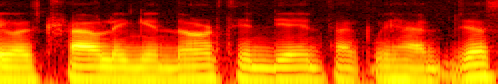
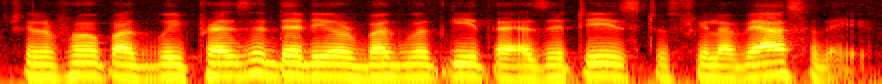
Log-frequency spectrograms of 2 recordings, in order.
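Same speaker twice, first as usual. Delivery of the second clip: loud, lightly humorous report; humorous announcement; 2 semitones higher, 7 dB louder than usual. Retold or imitated. Disciple reporting to Prabhupada from Badrikashram, humorous announcement. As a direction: proudly announce it, half in jest. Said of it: "in a humorous way, I mentioned to Prabhupada".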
